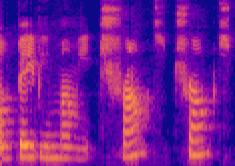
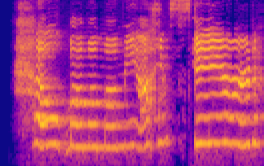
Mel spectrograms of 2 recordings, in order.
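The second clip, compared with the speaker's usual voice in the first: much higher, loud panicked cry; scared squeal; 11 semitones higher, 10 dB louder than usual. Acted. Little mummy crying for mama, high and panicked. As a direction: squeal for mama in mock terror.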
